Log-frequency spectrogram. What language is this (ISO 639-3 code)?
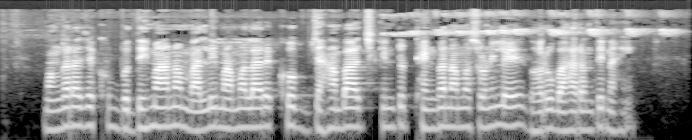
ori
